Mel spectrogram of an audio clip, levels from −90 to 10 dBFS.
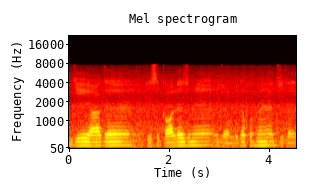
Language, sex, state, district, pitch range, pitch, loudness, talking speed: Hindi, male, Chhattisgarh, Sarguja, 120-130 Hz, 130 Hz, -17 LUFS, 130 wpm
